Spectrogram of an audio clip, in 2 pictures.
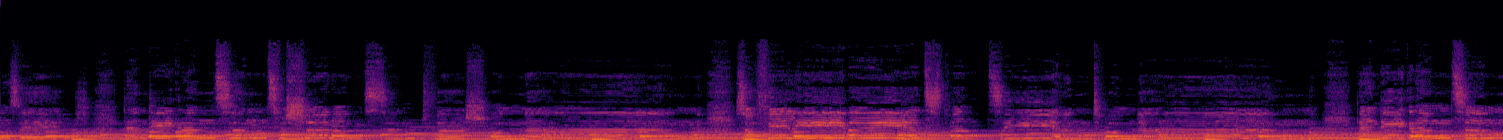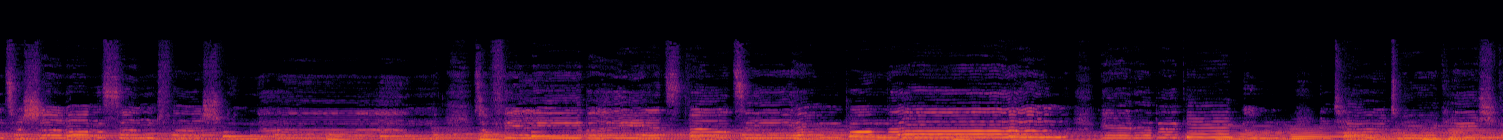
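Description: A woman singing a German song with vibrato, accompanying herself on an upright piano.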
